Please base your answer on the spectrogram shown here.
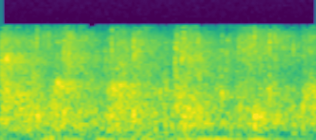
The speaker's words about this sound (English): You may applause. Yes, come on.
